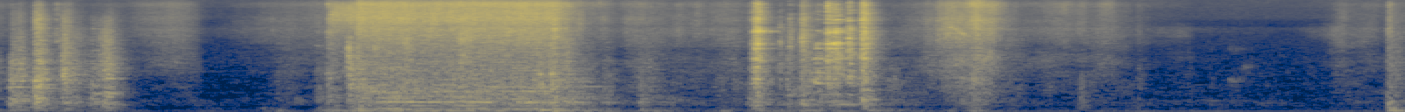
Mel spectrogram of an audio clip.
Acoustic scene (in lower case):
kitchen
